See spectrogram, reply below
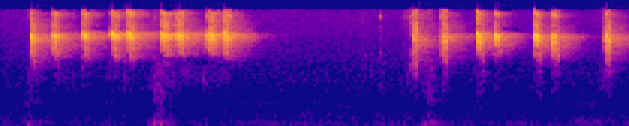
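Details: Lure call of a female orange-headed thrush, used to draw in other birds: a fast run of thin, piercing high chirps, a pause of about a second, then another burst of similar sharp notes.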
